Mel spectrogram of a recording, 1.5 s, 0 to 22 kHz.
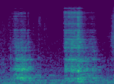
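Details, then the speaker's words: Raleigh Detour 2 wheel, already nearly true, spinning in truing stand with gauge arms set very close: raspy scrub about every two-thirds of a second, once per turn, as the out-of-true spot catches a gauge arm; rim rubbing. "That's scrubbing. Well, that's one way to figure out. I was holding on to both just lightly and I can feel the side that's vibrating that's"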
